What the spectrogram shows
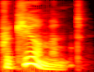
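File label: "procurement", English, British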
